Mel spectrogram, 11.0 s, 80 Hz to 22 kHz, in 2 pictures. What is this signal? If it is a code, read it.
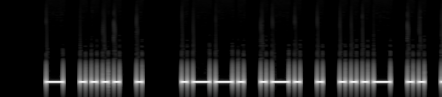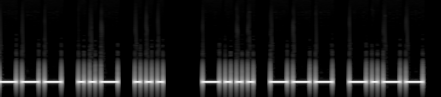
Morse code, heard as a keyed tone, about 17 wpm, 700 Hz. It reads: THE PREVIOUS BOY
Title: Sentences from Top 1500 Words 17wpm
